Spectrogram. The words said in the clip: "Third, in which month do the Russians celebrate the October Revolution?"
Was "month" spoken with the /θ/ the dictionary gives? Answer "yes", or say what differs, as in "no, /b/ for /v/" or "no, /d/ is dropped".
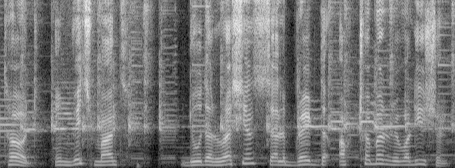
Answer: no, /t/ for /θ/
